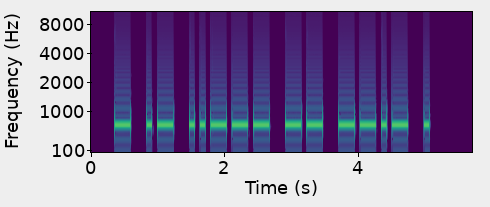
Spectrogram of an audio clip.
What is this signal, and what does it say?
Morse code, heard as a keyed tone, about 15 wpm, 700 Hz. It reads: TA2MQE
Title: DXCC-100 Call Signs - 6 Characters - 15wpm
